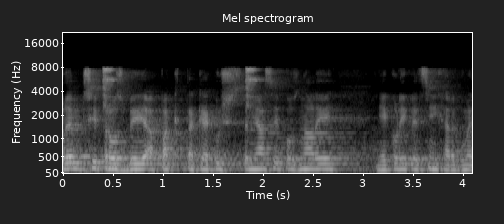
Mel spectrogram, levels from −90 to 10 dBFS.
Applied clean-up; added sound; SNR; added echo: none; Tambourine; 9 dB; reverberation time 0.7 s.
